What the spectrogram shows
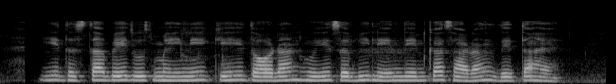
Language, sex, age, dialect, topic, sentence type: Hindi, female, 31-35, Marwari Dhudhari, banking, statement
